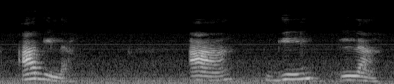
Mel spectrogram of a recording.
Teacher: La sílaba tónica sería a y sería una palabra esdrújula.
